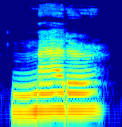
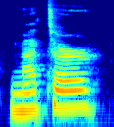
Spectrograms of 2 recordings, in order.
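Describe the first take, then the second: First: The middle T is flapped, like a quick D. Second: The middle T is a clear, full T. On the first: The speaker calls it wrong. "not to say" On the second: The speaker calls it right. "They should say"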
